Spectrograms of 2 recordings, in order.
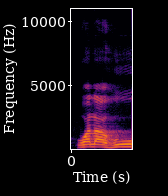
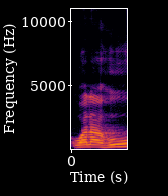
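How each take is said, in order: The two takes are said the same way.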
